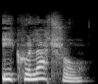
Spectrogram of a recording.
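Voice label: "equilateral", British English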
